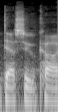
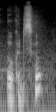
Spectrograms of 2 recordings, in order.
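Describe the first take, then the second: First: The u in desu is fully voiced. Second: Said quickly with the u in desu dropped. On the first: The speaker calls it wrong. "you wouldn't say like" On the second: The speaker calls it right. "You say okutsuko really, really quickly"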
